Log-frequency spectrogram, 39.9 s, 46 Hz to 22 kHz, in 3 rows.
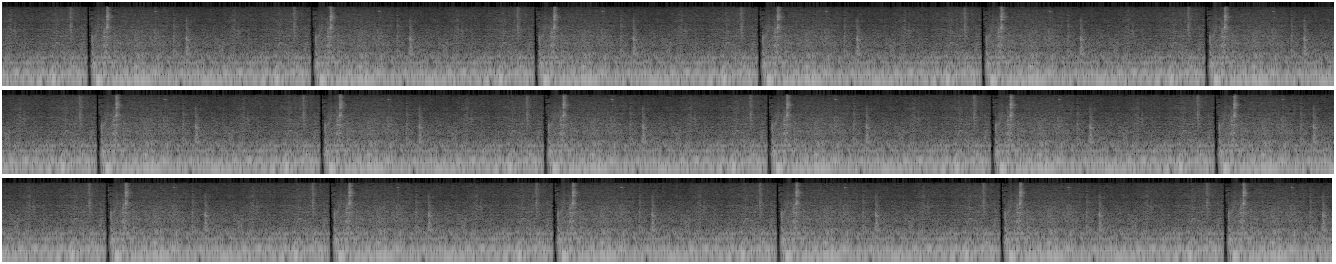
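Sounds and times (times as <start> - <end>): tumble dryer rumble and hum: 0.0 - 39.9
sharp click in dryer: 7.4 - 8.7, 25.2 - 26.6, 31.9 - 33.3, 34.2 - 35.5, 36.4 - 37.8.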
